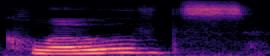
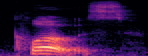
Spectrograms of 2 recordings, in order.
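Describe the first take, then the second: First: The th sound is clearly pronounced before the s. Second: The th sound is dropped, like close. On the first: "they might add a T H sound" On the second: "when we're speaking quickly, it just sounds like close"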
